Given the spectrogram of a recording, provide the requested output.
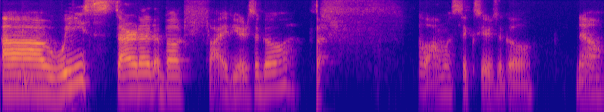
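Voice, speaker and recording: Speaking with a German accent at a fairly slow pace, a man leaves long, frequent pauses and shows big swings in loudness. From Germany. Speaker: wedding photographer. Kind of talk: interview.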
